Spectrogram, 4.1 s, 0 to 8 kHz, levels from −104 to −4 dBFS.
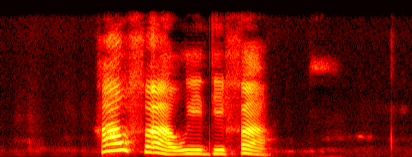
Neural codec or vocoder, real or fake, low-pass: autoencoder, 48 kHz, 32 numbers a frame, DAC-VAE, trained on Japanese speech; fake; 7.2 kHz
